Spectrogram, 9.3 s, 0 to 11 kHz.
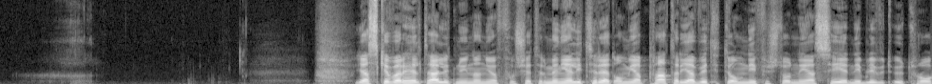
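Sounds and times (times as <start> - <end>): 
person sipping and swallowing water: 0.4 - 1.1
burst of breath or handling: 2.4 - 3.6
speech: 3.6 - 9.3.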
